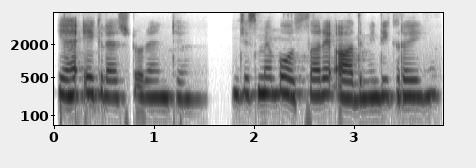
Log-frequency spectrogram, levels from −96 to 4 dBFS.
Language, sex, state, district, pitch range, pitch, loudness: Hindi, female, Uttar Pradesh, Saharanpur, 220-245 Hz, 230 Hz, -20 LUFS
